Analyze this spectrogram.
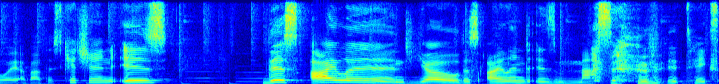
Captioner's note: chuckling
